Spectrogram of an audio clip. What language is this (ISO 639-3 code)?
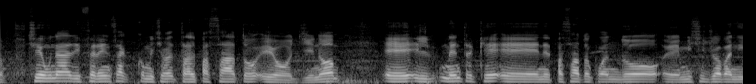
ita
